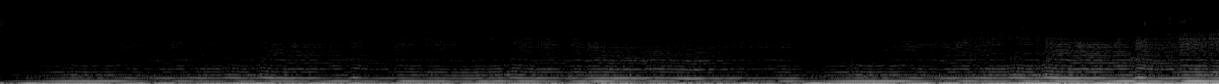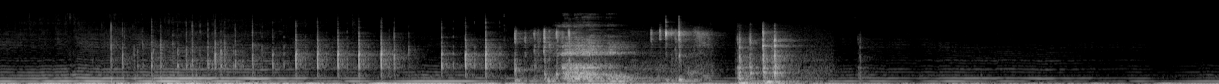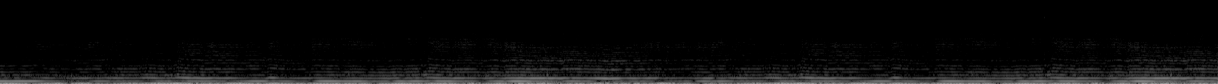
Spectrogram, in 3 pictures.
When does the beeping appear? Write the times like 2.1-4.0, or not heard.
not heard.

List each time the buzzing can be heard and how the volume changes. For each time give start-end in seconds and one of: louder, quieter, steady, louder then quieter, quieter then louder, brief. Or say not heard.
0.0-36.5 louder then quieter.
